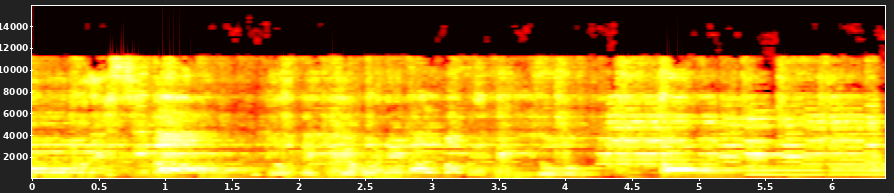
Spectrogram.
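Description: A Colombian porro band plays an instrumental passage of a porro tapao: brass melody lines over a bass drum.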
